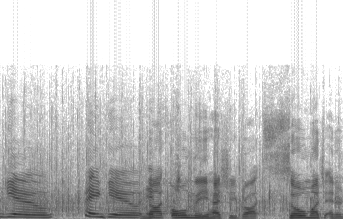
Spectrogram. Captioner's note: applause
